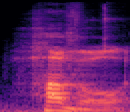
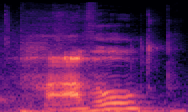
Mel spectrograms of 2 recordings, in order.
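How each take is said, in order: First: The word rhymes with shovel. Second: The word does not rhyme with shovel. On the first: Someone else said it this way. "as that person called it" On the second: This is how the speaker has always said it. "I've always pronounced it as hovel"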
